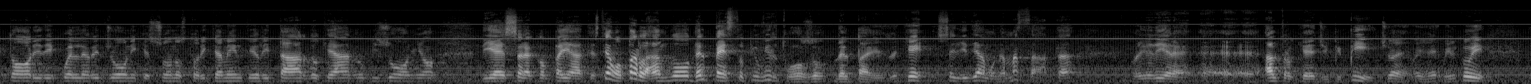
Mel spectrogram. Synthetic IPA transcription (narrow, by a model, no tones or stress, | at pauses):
t̪ɔːɾjed̪ikwelːered͡ʒoːnikesːoːnost̪oɾikament̪einrit̪ard̪okeanːobizoɲːo | d̪iɛsːeɾeakːompaɲːaːt̪ist̪jaːmoparland̪od̪elpɛst̪opjuvːirt̪uoːzod̪elpaḛːzeke | seʎːid̪jaːmounamat̪ːa̰ːt̪a | vɔʎːod̪iːɾe | alt̪ɾoked͡ʒipipit͡ʃoɛperkuj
